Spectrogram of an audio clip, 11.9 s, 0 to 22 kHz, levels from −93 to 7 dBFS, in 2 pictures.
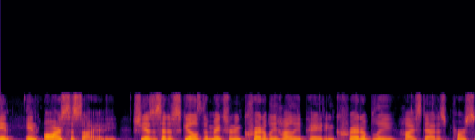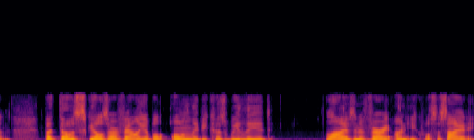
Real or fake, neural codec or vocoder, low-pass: real; none; 7.2 kHz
